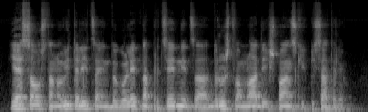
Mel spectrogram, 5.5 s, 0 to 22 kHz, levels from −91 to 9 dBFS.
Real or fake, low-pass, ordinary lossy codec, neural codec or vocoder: real; 19.8 kHz; Opus, 32 kbps; none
